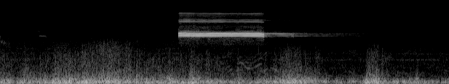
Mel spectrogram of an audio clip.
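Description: Referee's whistle, one short steady blast of under a second, about halfway through, signalling that the penalty kick may be taken. Wind rumbles on the microphone throughout.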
